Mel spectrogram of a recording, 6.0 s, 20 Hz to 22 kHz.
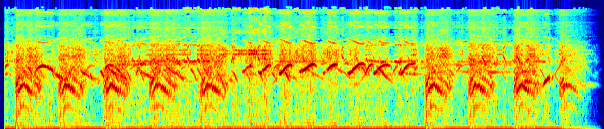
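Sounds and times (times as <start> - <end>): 
birds calling in a busy chorus of squawking, chattering notes: 0.0 - 6.0.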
